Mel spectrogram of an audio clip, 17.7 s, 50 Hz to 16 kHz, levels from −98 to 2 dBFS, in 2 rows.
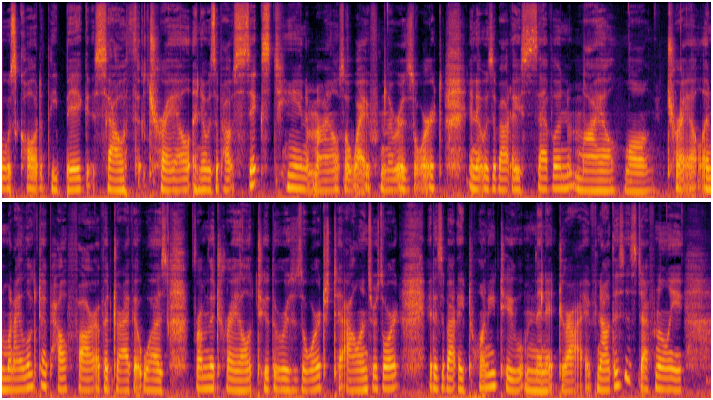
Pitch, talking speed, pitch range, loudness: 170 Hz, 195 wpm, 155-180 Hz, -20 LUFS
